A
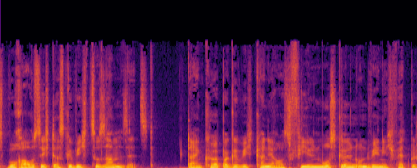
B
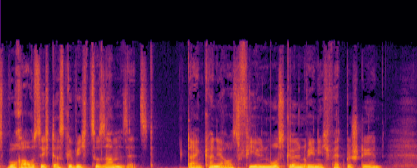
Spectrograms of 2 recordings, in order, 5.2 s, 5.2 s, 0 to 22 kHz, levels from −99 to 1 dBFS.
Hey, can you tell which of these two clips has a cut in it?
B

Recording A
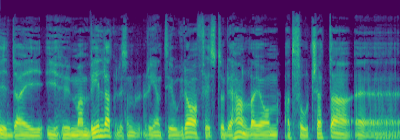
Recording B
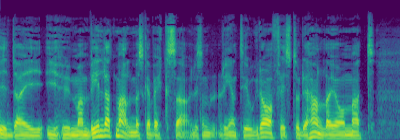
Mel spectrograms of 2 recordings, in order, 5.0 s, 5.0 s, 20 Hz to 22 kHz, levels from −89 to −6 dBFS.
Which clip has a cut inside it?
A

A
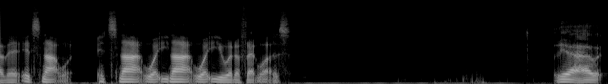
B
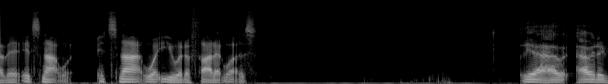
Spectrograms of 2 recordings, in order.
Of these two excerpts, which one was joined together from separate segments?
A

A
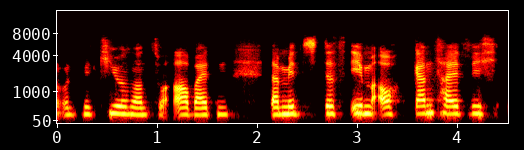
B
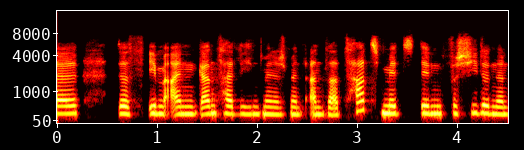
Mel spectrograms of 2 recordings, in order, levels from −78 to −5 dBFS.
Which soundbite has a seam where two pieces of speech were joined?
B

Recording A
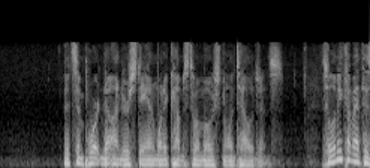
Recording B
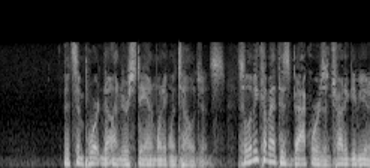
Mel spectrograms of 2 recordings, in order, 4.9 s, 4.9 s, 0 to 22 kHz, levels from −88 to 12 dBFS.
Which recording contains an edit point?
B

